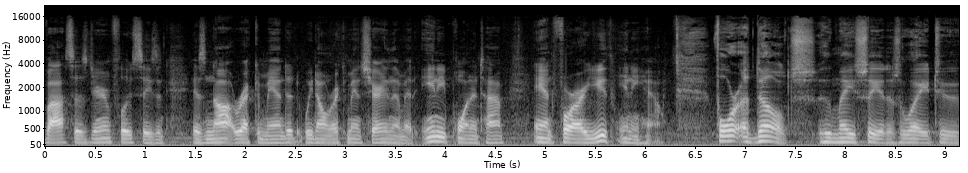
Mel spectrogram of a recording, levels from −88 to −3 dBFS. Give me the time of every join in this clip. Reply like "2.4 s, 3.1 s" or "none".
5.7 s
